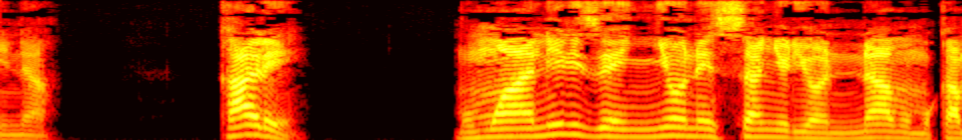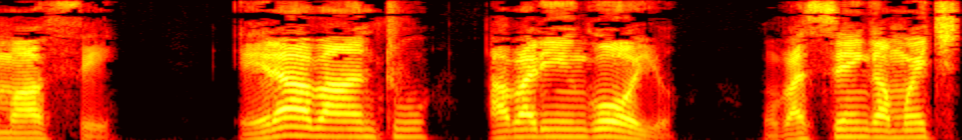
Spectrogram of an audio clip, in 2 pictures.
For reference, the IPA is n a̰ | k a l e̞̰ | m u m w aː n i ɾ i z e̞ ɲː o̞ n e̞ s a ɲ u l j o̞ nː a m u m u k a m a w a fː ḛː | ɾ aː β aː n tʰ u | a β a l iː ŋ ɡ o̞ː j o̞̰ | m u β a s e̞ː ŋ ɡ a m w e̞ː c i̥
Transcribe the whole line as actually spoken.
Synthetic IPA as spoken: n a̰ | k a l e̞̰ | m u m w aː n i ɾ i z e̞ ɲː o̞ n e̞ s a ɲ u l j o̞ nː a m u m u k a m a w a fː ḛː | ɾ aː β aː n t u | a β a l iː ŋ ɡ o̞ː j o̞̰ | m u β a s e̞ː ŋ ɡ a m w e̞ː c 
